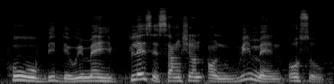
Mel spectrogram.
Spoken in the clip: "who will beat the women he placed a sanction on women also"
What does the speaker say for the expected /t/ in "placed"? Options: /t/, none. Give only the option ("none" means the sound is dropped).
none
